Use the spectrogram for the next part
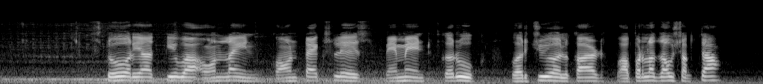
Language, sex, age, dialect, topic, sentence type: Marathi, male, 18-24, Southern Konkan, banking, statement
